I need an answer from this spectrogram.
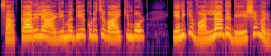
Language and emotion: Malayalam, angry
